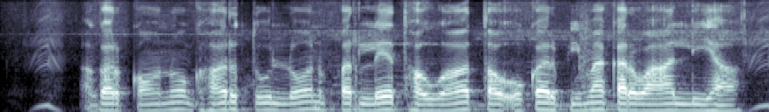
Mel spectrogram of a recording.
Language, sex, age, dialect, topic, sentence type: Bhojpuri, male, 18-24, Northern, banking, statement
